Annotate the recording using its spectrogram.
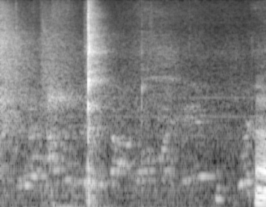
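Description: Quiet handling of trading cards on a tabletop, with one sharp click about two-thirds of a second in, as of a rigid plastic card holder being set down.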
